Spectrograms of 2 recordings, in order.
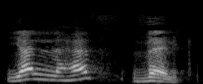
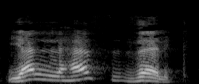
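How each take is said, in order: First: The th sound is pronounced clearly and separately. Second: The same.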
